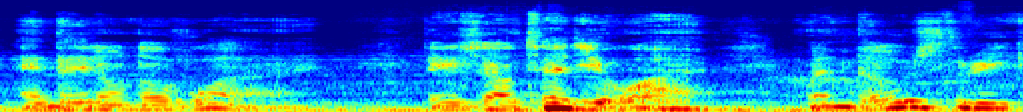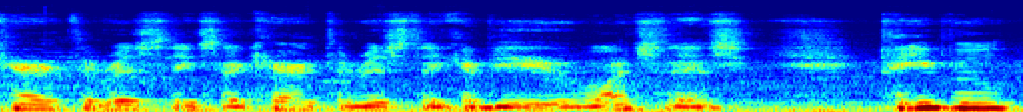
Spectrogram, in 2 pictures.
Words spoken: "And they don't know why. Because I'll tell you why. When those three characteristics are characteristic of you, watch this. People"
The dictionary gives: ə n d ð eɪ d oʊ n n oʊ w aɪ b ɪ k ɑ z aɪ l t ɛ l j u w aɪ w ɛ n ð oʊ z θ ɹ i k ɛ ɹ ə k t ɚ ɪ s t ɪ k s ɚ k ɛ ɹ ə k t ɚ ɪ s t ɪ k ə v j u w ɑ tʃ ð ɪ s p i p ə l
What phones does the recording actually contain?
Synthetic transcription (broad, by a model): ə n ð eɪ d oʊ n n oʊ w aɪ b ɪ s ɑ ɪ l t ɛ l j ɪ w aɪ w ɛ n ð oʊ z θ ɹ i k ɛ ɹ ə k t ɚ ɪ s t ɪ k s ɚ k ɛ ɹ ə k t ɚ ɪ s t ɪ k ə v j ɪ w ɑ tʃ ð ɪ s p i p l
